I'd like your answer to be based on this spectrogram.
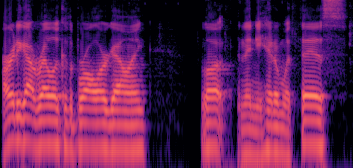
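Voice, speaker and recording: A man's voice: medium pitch, fairly even intonation, quick pace, clear, resonant tone. Nasal-sounding man streaming a game. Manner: rambling, many fillers and restarts, chuckling. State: nasal from feeling unwell. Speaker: gaming livestream host. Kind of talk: casual livestream commentary while playing.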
